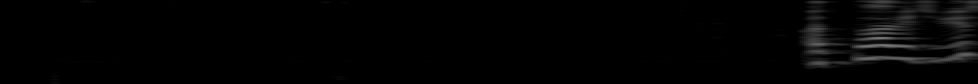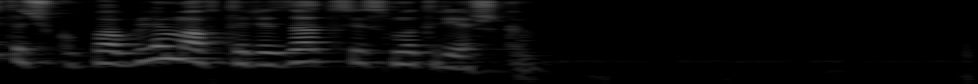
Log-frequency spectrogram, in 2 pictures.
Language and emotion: Russian, neutral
